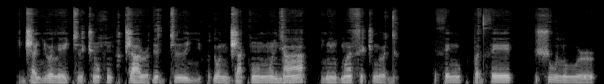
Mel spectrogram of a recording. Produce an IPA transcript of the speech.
d͡ʒ a ʎ ɵ l e c ɨ t͡ʃ õ f ũ kʷ t͡ʃ a ɹ ɗ ɨ d c ɨ ʎ | ɗ o n d͡ʒ a k ũ ŋʷ ẽ ɟ ã | ʎ ɐ̃ ʎ b ɐ̃ s ɨ t͡ʃ ŋ ɵ d | θ e ŋ o kʷ p ɐ d θ e | ʃ u l u ɹ

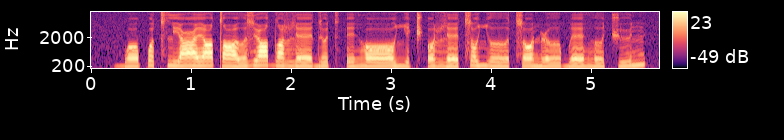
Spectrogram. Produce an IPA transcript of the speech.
b ɔ p ɔ t͡s lʲ e ʕ ɛː tˤ ɤː z ʏː dˤ ɵ ɮ ɛː d ɵ t͡sʼ e ɦ ɔː ʎ ɛ t͡ʃʼ ɔ ɮ ɛ t͡s ɔ ʎ ɤː t͡s ɔː n ɭ ɤː b ɛː ɦ ɤ t͡ʃ ʉ n

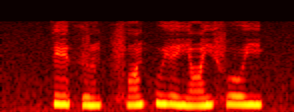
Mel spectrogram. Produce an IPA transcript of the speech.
t ẽː θ v ẽ kʷ f ɑ̃ kʷ j ɪ j ɑ̃ j f o j

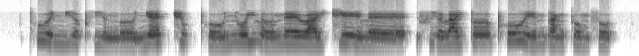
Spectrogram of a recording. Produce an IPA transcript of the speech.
t̪ʰ u˥˨ ə̯ ɲ i˧ ə̯ pʰ i˧˩ ə̯ ŋ ɤː˩ ɲ ɛː˧˥ k̚ t͡ɕ o˧˥ p̚ t̪ʰ oː˩˧ ɲ oː˧˥ j l ɤː˩˧ n ɛː˧ ʋ a˧ j t͡ɕ eː˥˨ l ɛː˧˩ | f i˧˩ ə̯ l a˧ j t̪ ɤː˧ pʰ o˧˥ ʋ eː˩˧ m d a˩˧ ŋ t̪ o˧˩ m s o˧˩ t̚

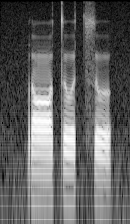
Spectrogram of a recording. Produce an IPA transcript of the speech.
ɾ ɔ˨ t ʊ˨ t͡s ʊ˨

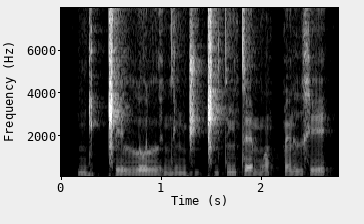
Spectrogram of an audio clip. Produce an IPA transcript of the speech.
ŋ ɡ i k ǁ e lː o lː ɛ̤ n d ĩ n d͡ʒ i̤ ǁ i t ĩ t ɛ m b ɔ̃ pː ɛ̃ ɾ ɯ x e

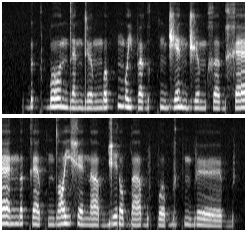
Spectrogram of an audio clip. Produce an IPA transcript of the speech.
ɠ ə k ɓ o n d ɛ n d ʏː ŋʷ œ kʷ ŋ o j p œ ɡ ɐ kʷ n d͡ʒ e n d͡ʒ ʏː m x əː ɡ x ɛː ŋ ə k ɛː kʷ n d ɔ j x e n ɐː b ɡ i ɾ o b ɾ ɐː b ʊ p ʊ b ɪ k m b ʏː b

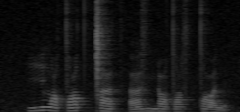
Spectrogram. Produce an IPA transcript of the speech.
i l ɯ tˤ o tˤ ǀ a t͡sʼ a z ɲ ɔ tˤ i z tˤ ɛ l

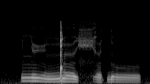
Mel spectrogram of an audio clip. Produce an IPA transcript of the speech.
l ʉ ŋ͡ǃ ɵ ç ɵ ɗ u

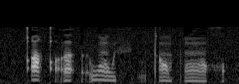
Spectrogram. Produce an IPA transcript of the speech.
qʼ ə qʼ ṵ ɐ̯ ʔ ə̰ w õ w fʲ ṵ tʼ ɔ̃ pʼ õ χ

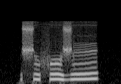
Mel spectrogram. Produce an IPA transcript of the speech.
ʃ u f o ʒ ø

